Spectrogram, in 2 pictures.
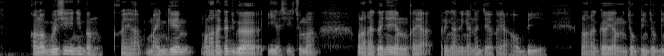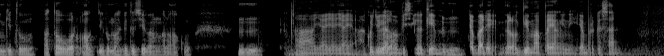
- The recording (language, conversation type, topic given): Indonesian, unstructured, Apa kenangan paling berkesan yang kamu punya dari hobimu?
- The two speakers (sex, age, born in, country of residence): male, 25-29, Indonesia, Indonesia; male, 45-49, Indonesia, Indonesia
- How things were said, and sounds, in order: other background noise; in English: "workout"; static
